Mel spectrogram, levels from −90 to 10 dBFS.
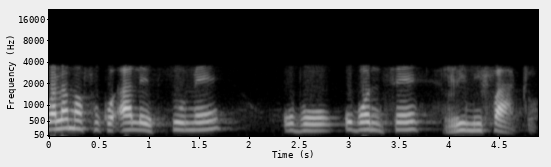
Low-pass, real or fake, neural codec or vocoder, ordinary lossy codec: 3.6 kHz; real; none; none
